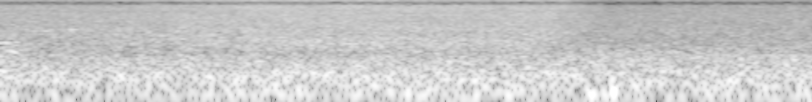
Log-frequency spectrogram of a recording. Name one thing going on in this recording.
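River rapids rush and roar loudly below.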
